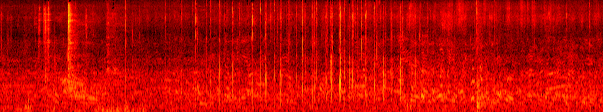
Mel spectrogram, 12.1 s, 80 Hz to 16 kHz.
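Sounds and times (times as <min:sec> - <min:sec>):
distant crowd chatter: 0:00.0 - 0:12.0.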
